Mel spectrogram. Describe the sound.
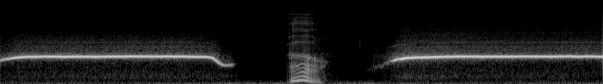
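A person whistles a long, steady tone imitating the mating call of a Decim periodical cicada, then a brief spoken exclamation, followed by another sustained whistle of the same pitch. Fairly loud.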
